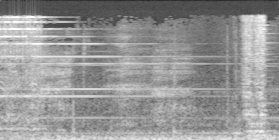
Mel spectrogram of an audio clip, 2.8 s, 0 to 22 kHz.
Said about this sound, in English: This phone has been ringing at night for 8 years now, confusing and enticing late-night passersby into answering it. It's a little bit of Columbia nightlife folklore.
